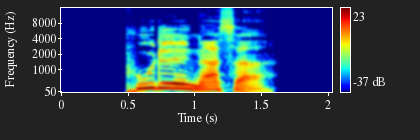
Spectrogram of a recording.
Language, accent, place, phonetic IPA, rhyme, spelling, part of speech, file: German, Germany, Berlin, [ˌpuːdl̩ˈnasɐ], -asɐ, pudelnasser, adjective, De-pudelnasser.ogg
- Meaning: inflection of pudelnass: 1. strong/mixed nominative masculine singular 2. strong genitive/dative feminine singular 3. strong genitive plural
